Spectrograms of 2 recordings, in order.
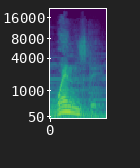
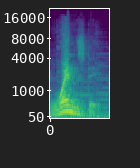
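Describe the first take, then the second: First: The middle d is left silent. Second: The middle d is left silent.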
